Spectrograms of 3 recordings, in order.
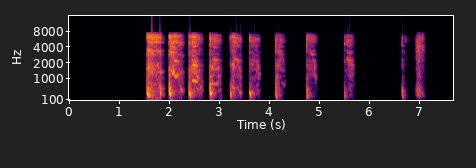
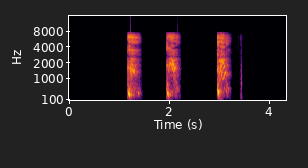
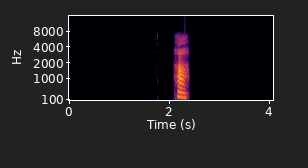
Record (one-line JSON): {"cough_length": "7.7 s", "cough_amplitude": 20282, "cough_signal_mean_std_ratio": 0.34, "three_cough_length": "4.4 s", "three_cough_amplitude": 19942, "three_cough_signal_mean_std_ratio": 0.29, "exhalation_length": "4.1 s", "exhalation_amplitude": 19864, "exhalation_signal_mean_std_ratio": 0.13, "survey_phase": "beta (2021-08-13 to 2022-03-07)", "age": "18-44", "gender": "Female", "wearing_mask": "No", "symptom_cough_any": true, "symptom_new_continuous_cough": true, "symptom_runny_or_blocked_nose": true, "symptom_shortness_of_breath": true, "symptom_sore_throat": true, "symptom_fatigue": true, "symptom_headache": true, "symptom_onset": "4 days", "smoker_status": "Never smoked", "respiratory_condition_asthma": true, "respiratory_condition_other": false, "recruitment_source": "Test and Trace", "submission_delay": "2 days", "covid_test_result": "Positive", "covid_test_method": "RT-qPCR", "covid_ct_value": 21.9, "covid_ct_gene": "N gene", "covid_ct_mean": 22.3, "covid_viral_load": "47000 copies/ml", "covid_viral_load_category": "Low viral load (10K-1M copies/ml)"}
